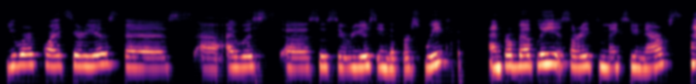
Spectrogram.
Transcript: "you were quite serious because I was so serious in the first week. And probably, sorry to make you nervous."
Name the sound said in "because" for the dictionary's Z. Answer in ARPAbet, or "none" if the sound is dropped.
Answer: none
